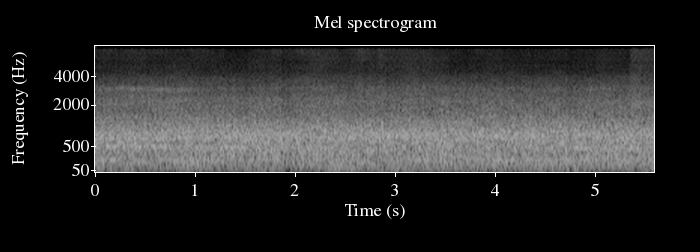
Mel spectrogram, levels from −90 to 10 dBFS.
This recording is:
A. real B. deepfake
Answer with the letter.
B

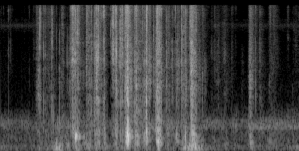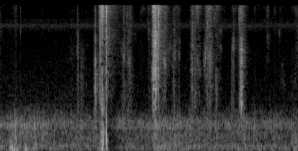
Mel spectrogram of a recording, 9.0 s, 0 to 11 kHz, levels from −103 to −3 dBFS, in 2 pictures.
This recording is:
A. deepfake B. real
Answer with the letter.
B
